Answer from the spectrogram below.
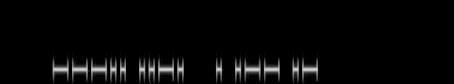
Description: Morse code, heard as a keyed tone, about 25 wpm, 700 Hz. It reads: 8F EWA
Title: Field Day Exchanges Encore - 25wpm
